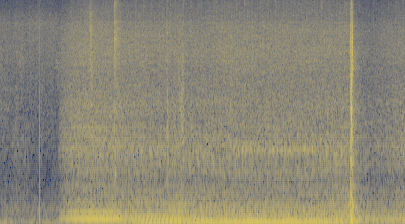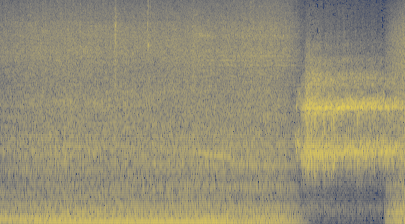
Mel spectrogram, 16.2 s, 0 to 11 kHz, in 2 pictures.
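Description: Mercedes-Benz W202 C-Class engine running at a steady idle, coming in about a second in, with one sharp click about seven seconds in.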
